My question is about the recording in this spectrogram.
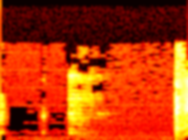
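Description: A man clears his throat in a few short, rough bursts, the last one the loudest and sharpest, with quiet gaps between them and no talking.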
